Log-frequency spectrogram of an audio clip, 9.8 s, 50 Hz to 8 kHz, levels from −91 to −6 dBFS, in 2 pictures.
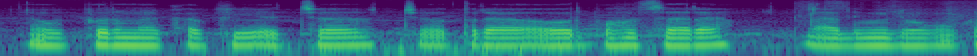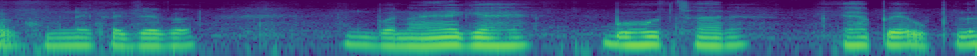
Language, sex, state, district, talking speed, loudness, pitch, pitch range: Hindi, male, Chhattisgarh, Balrampur, 135 wpm, -31 LUFS, 135 Hz, 130-140 Hz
